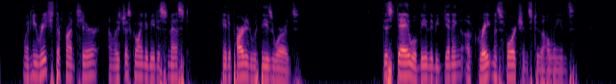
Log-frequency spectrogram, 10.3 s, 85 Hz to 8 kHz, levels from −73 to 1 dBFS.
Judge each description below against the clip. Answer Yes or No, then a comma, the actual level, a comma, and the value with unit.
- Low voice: Yes, low, 115 Hz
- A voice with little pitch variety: No, average, 3.3 semitones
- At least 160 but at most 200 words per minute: Yes, average, 170 wpm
